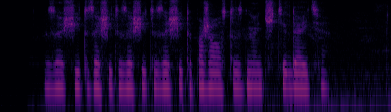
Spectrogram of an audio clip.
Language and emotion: Russian, neutral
